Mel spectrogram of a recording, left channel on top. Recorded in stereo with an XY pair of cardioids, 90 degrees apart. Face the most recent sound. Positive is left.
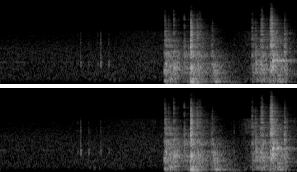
turn(degrees=-15)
